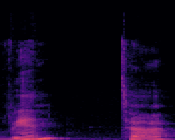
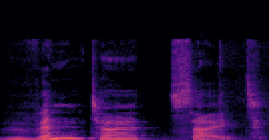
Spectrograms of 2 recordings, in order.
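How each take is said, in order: First: "Winterzeit" broken as Win, ter, zeit with pauses; syllable by syllable. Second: Said in the usual way. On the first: Shown as a demonstration. Teacher breaks the German word down for learners, syllable by syllable. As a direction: separate each syllable of "Winterzeit" clearly.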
